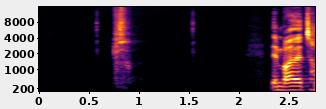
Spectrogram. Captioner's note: Hamish scoffs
